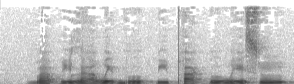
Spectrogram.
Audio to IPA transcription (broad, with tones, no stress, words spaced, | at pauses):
ba˨pi˦la˨˦wɪ˦ buː˦k͡pi˨ pʰa˦k͡pu˦we˨ sũ˦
